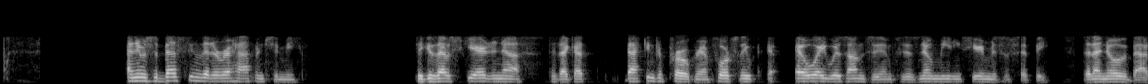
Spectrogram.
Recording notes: 100 Pounders Phone Meeting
